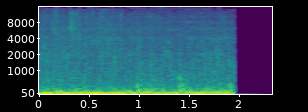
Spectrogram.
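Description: A loud, heavily distorted, bass-heavy blast of noise, the 'triggered' meme sound effect, that cuts off abruptly to silence at the end.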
